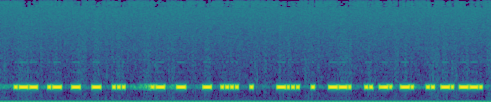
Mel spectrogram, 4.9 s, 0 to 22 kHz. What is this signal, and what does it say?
Morse code, heard as a keyed tone, about 53 wpm, spaced as for 43 wpm, 600 Hz. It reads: WATTS AT THE BEGINNING
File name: archived / CRSnet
